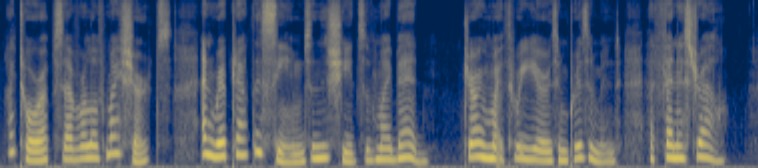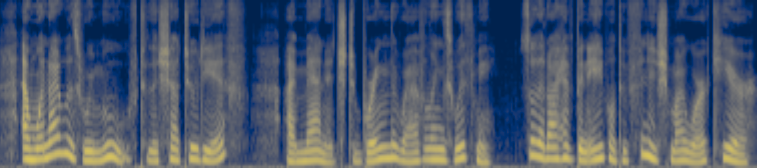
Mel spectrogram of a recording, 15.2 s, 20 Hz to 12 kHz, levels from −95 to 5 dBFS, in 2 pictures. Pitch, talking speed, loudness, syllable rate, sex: 220 Hz, 210 wpm, -18 LUFS, 5.6 syllables/s, female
